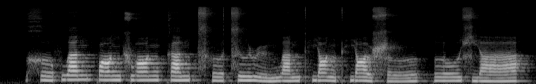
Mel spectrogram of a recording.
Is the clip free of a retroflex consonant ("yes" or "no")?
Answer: no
